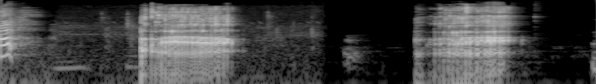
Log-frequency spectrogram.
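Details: Female streamer belching, attributed to swallowed air: two loud, rough burps about a second apart, each roughly half a second long.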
